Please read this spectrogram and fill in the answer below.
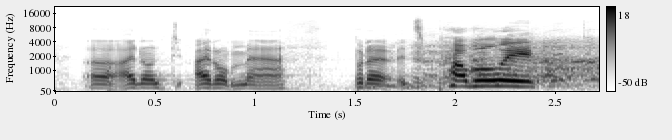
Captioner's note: laughter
